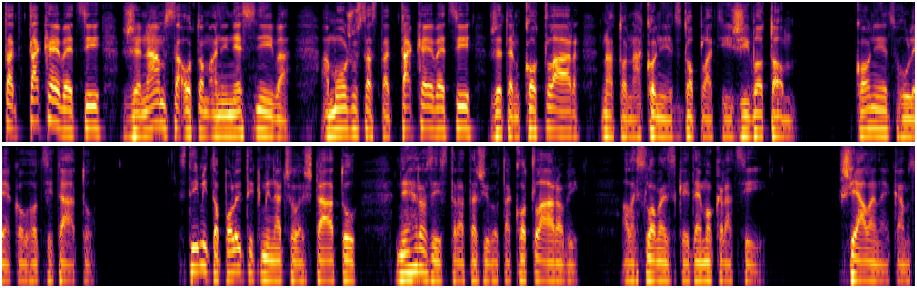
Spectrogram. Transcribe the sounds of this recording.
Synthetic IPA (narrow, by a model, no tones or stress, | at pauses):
t̪act̪akɛːʋɛt͡siʒɛnaːmsaʔɔt̪ɔmaɲiɲɛsɲiːʋa̰amʊɔʒusast̪ac̚t̪akɛːʋɛt͡siʒɛt̪ɛnkɔt̪laːɾnat̪ɔnakɔɲɪɛd͡zd̪ɔplaciːʒiʋɔt̪ɔm | kɔɲɪɛd͡zɦulɪakɔʊɦɔt͡sit̪aːt̪u | st̪iːmit̪ɔpɔlit̪ikminat͡ʃɛlɛʃt̪aːt̪u | ɲɛɦɾɔziːst̪ɾat̪aʒiʋɔt̪akɔt̪laːɾɔʋi | ʔalɛslɔʋɛnskɛjd̪ɛmɔkɾat͡siḭ | ʃɪalɛnɛːkam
